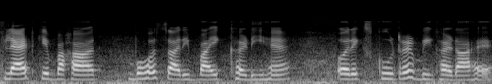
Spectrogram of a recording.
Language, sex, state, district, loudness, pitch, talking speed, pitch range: Hindi, female, Haryana, Rohtak, -17 LUFS, 240 Hz, 170 wpm, 225-260 Hz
